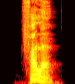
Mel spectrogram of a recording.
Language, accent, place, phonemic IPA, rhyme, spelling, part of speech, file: German, Germany, Berlin, /ˈfalə/, -alə, Falle, noun, De-Falle.ogg
- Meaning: 1. trap, snare 2. spring latch 3. bed 4. dative singular of Fall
